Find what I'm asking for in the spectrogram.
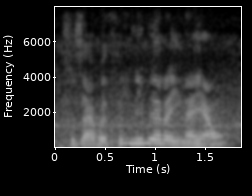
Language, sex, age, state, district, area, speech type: Bodo, female, 60+, Assam, Kokrajhar, rural, spontaneous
